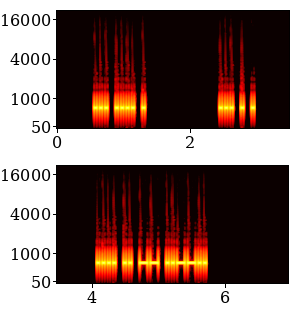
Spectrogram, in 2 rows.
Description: Morse code, heard as a keyed tone, about 30 wpm, 700 Hz. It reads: SHE SEE HIM?
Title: 4x Word-Spacing - Sentences from Top 100 Words - 30wpm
